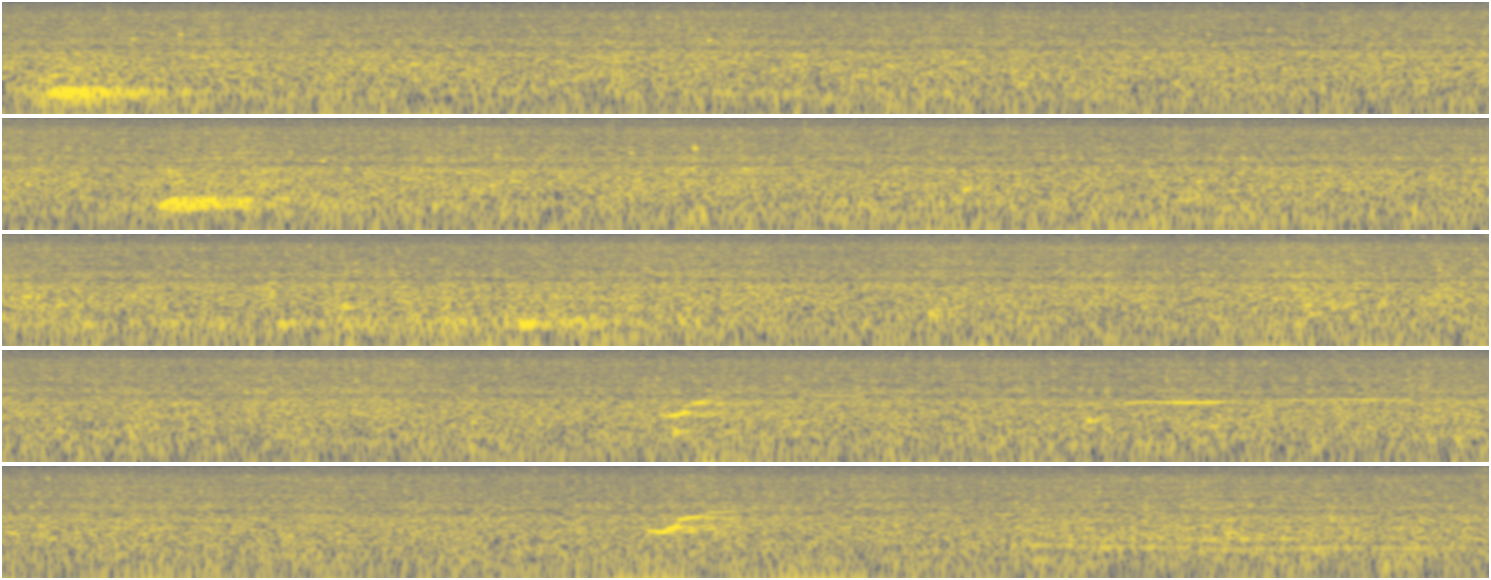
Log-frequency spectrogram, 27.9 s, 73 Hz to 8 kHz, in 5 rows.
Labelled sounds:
19.7	20.0	humpback whale, 1.1 to 1.2 kHz
20.9	21.3	humpback whale, 0.78 to 1.0 kHz
24.8	25.2	humpback whale, 0.78 to 1.4 kHz

